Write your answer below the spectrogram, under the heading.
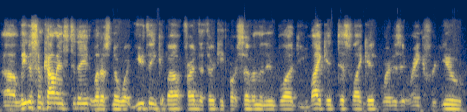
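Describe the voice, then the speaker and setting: Relaxed male horror podcast host. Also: mid-range voice, fast talker. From Oklahoma. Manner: relaxed, frequent fillers, laughs often. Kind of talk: casual chat. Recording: dull lo-fi sound, faint noise.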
